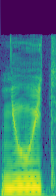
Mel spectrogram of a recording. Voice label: palatal nasal initial, hungarian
